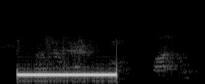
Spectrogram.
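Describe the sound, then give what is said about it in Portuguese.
A telephone busy signal sounds as one steady tone lasting about a second. A brief voice follows it. “Telefones atende? Não, né? O número está ocupado.”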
